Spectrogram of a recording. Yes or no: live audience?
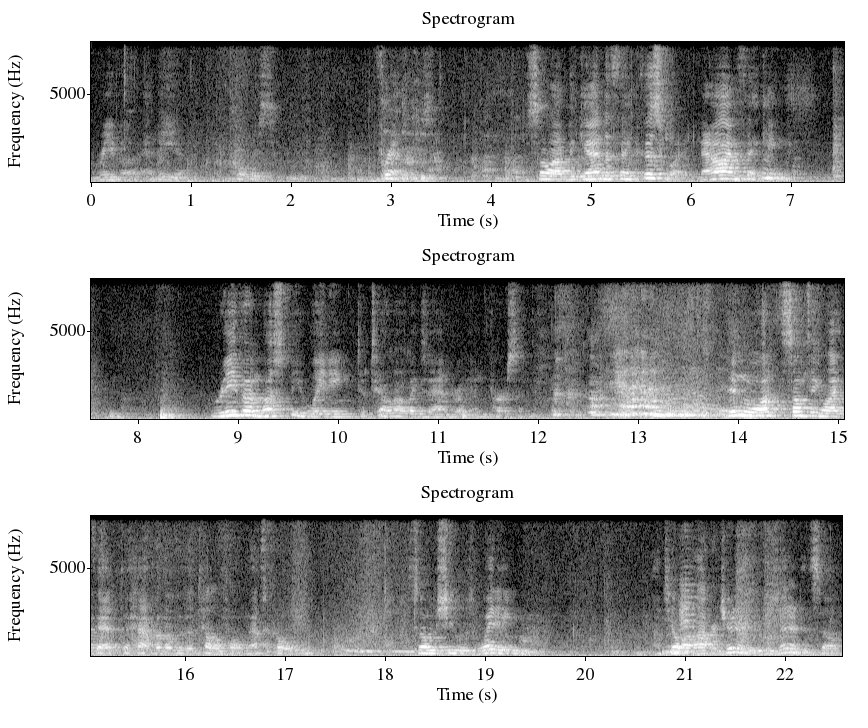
yes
